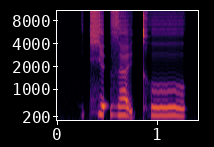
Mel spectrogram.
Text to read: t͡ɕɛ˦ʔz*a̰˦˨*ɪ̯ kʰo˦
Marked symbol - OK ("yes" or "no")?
yes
